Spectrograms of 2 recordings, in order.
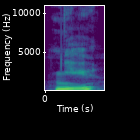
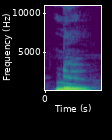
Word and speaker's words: new: So British English, the pronunciation usually includes y sound. In American English, however, that sound is not really there.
